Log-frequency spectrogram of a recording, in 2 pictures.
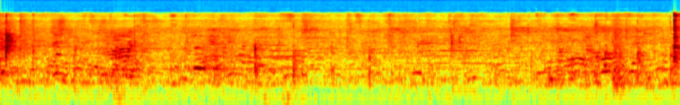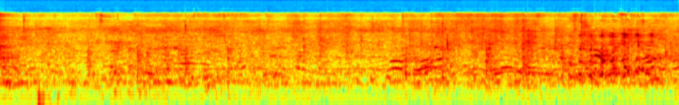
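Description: Several adults talk nearby.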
